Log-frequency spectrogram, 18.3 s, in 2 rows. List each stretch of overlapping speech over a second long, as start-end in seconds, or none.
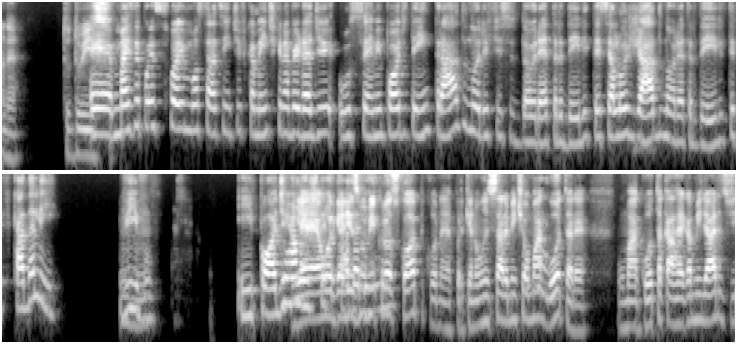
12.8-14.1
